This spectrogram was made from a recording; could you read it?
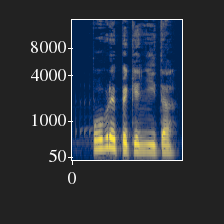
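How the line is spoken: Old woman exclaiming. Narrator (Spanish): exclamó la anciana

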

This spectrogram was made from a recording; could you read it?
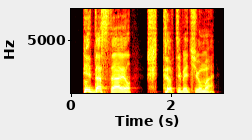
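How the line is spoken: Guffawing laughter. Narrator (Russian): захохотал Гербаль

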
